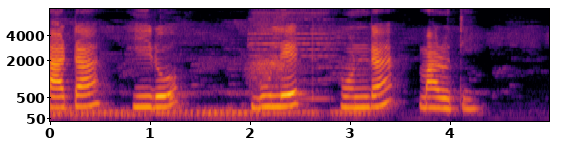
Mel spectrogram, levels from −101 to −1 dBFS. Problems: constant background noise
